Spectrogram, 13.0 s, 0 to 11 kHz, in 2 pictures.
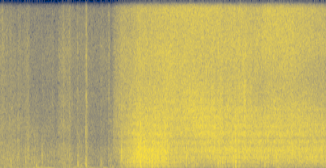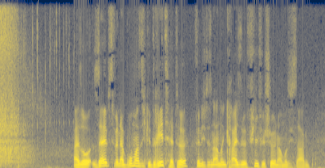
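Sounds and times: fireworks hissing sparks: 0.0s - 8.0s.

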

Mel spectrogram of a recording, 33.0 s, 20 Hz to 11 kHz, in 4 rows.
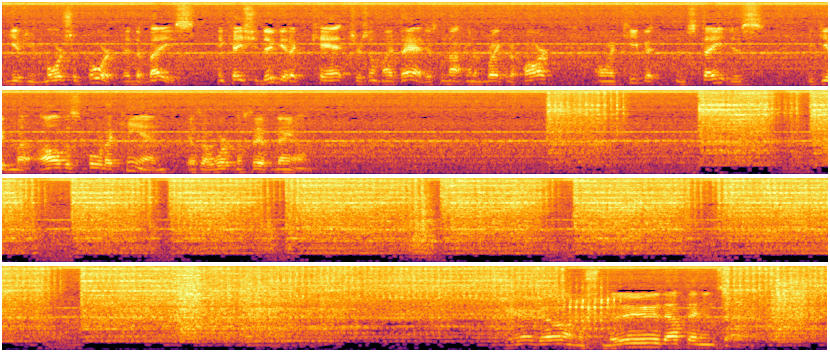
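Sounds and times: lathe cutter scraping wood: 13.7s - 14.5s, 15.2s - 31.1s, 31.7s - 33.0s.

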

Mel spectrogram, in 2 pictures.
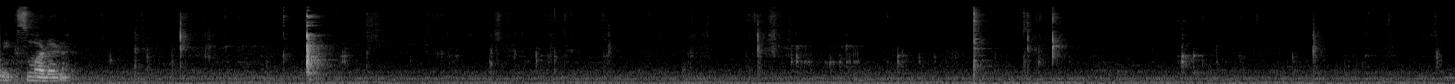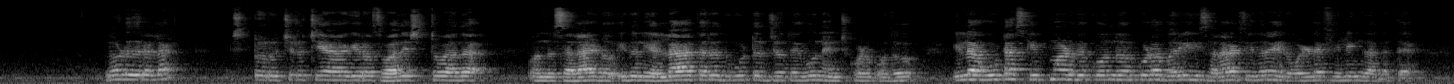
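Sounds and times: steady low hum: 0.0s - 29.0s
spatula stirring in a bowl: 0.4s - 10.7s, 11.6s - 14.5s.

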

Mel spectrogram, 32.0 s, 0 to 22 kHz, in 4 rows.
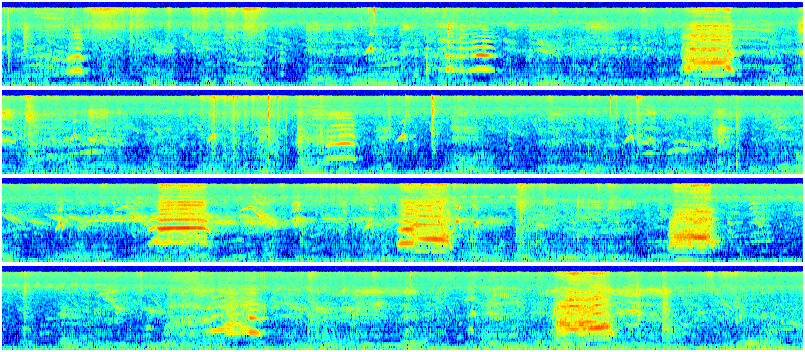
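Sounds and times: goose honking: 6.8s - 7.4s, 17.5s - 18.2s, 20.0s - 20.7s, 22.6s - 23.3s, 26.0s - 26.8s, 29.5s - 30.8s.

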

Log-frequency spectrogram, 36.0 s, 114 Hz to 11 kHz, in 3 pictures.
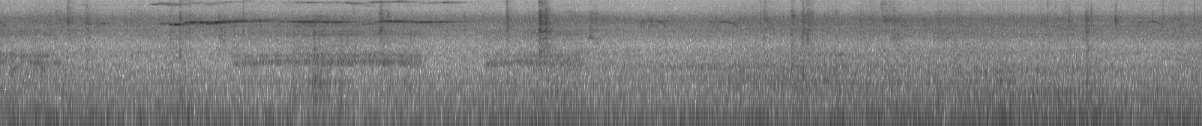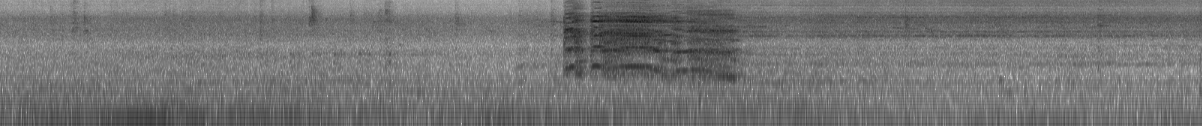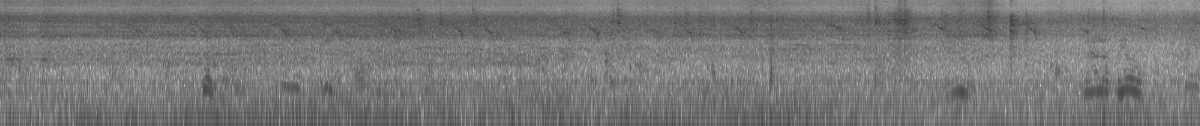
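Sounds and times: rooster crowing: 17.6s - 20.1s.

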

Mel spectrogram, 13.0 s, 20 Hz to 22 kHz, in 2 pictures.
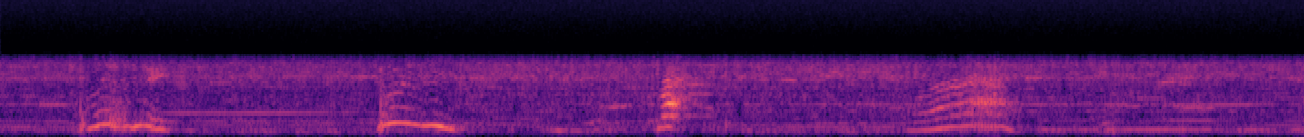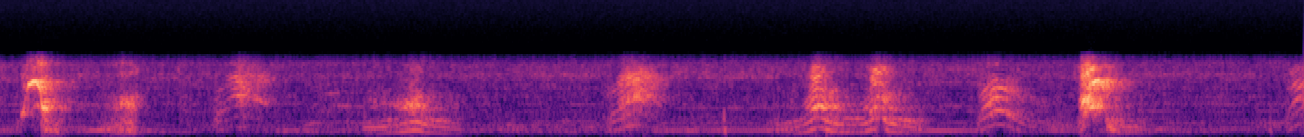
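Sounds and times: puppy barking and yowling: 6.6s - 8.8s, 9.6s - 12.3s.

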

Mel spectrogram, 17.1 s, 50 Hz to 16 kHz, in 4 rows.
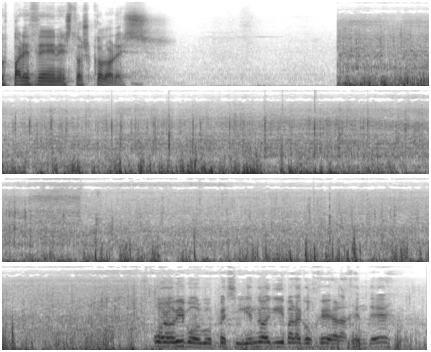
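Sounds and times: wind buffeting microphone: 3.4s - 17.0s.

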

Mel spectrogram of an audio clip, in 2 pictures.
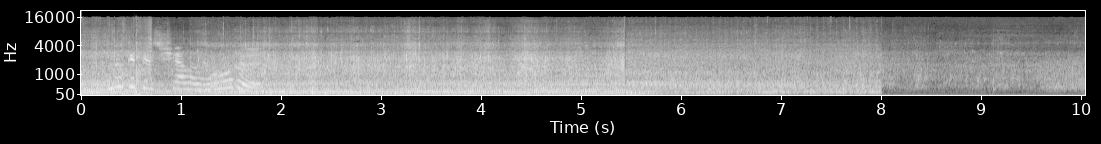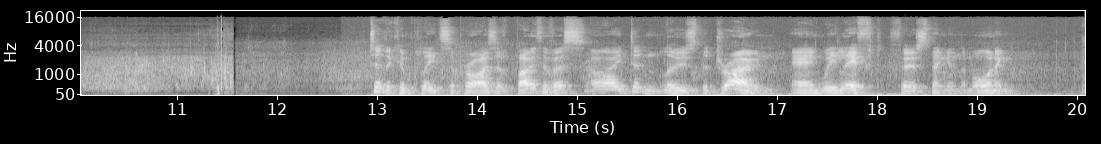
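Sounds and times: outboard motor running: 0.0s - 8.1s
water rushing along hull: 0.0s - 20.0s
wind and surf: 0.0s - 20.0s.

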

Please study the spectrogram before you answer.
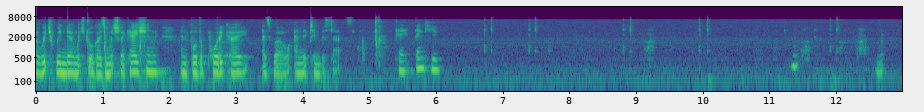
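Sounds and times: computer mouse clicking: 6.7s - 7.6s, 8.8s - 9.0s, 9.9s - 10.2s, 11.8s - 12.2s.

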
